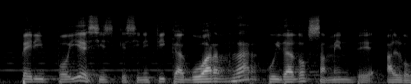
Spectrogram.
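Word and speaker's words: περιποίησις: Y hemos aprendido que esta palabra del griego preservación significa, se pronuncia como peripoyesis, que significa guardar cuidadosamente algo valioso.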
